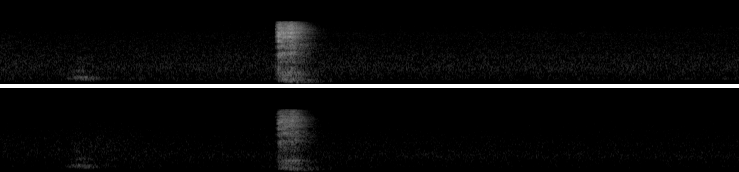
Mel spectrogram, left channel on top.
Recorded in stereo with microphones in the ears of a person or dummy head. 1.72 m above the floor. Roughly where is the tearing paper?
Left.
